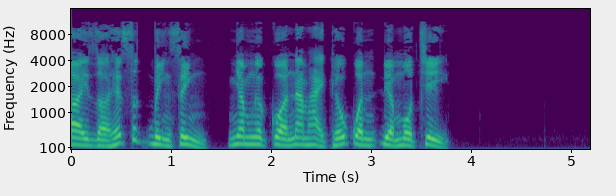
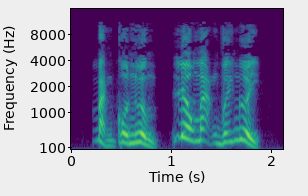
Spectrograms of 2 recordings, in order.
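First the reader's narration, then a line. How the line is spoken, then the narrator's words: Shout through gritted teeth. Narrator (Vietnamese): Uyển Nhi nghiến răng quát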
